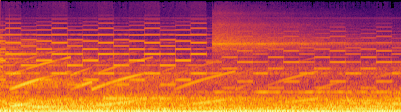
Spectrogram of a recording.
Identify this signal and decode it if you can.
There is no code.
